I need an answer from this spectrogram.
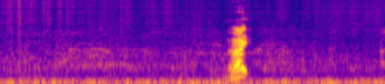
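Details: A Belgian Malinois in daily attack-training gives one sharp, loud bark that rises and falls quickly.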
